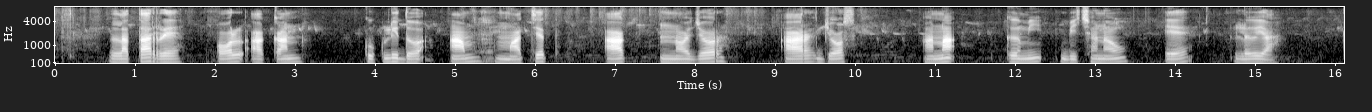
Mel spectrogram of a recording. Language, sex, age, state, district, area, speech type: Santali, male, 18-30, West Bengal, Malda, rural, read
